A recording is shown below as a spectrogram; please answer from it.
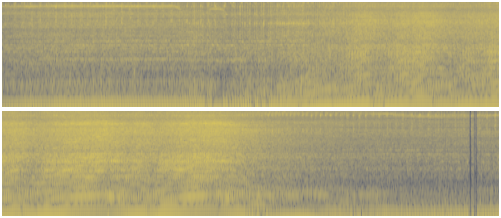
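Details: Pontiac Fiero GT being rebuilt, running after mechanic got it to start: steady low idle, revs rise and fall smoothly several times with no knocks or misses; sounds good, though it might need other work.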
